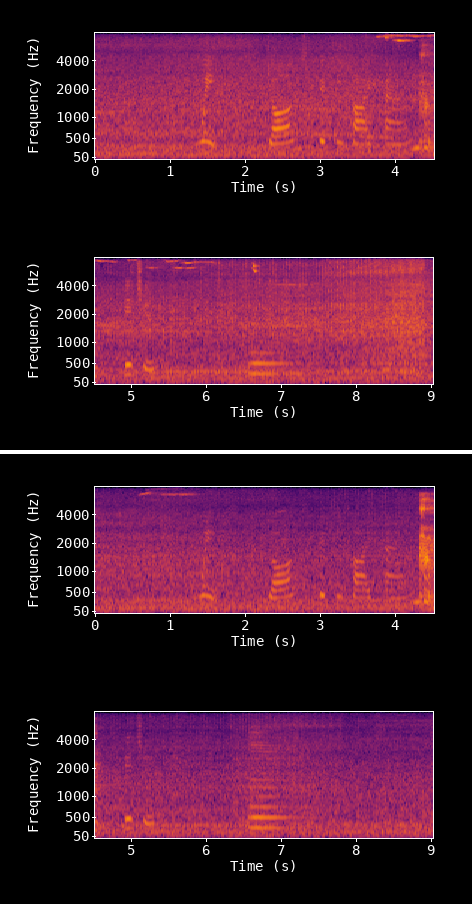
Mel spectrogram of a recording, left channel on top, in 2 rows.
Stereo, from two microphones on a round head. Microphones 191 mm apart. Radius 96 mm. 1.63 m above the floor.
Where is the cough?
60° right (ahead or behind).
